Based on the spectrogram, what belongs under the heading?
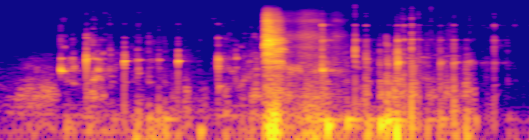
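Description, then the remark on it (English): Water pours into a glass, with gurgling, dripping splashes and a brief louder gush midway, the liquid sound running steadily for several seconds. “This has been the sound of water pouring.”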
